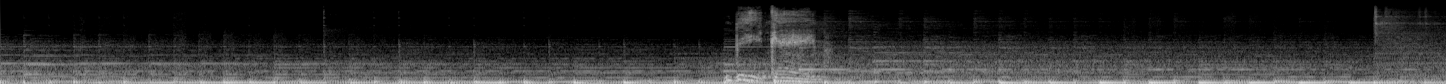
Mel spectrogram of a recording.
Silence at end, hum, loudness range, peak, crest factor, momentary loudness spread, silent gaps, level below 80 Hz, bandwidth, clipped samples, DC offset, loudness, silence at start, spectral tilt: 0 s; none; 3 LU; -2 dBFS; 18 dB; 7 LU; none; -22 dBFS; 14 kHz; under 0.1%; under 0.1%; -22 LUFS; 0 s; -6 dB/octave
